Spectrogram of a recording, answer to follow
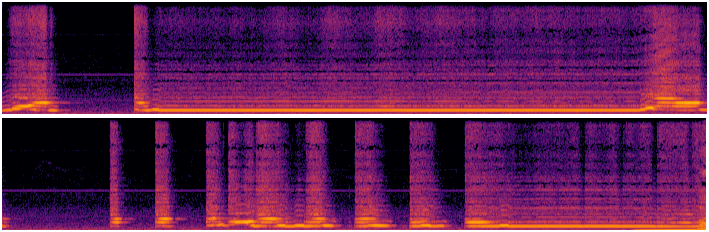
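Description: A flute playing a slow, plain melody: a long steady held note, a quick upward run, then a string of short separate notes and another long held note near the end.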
